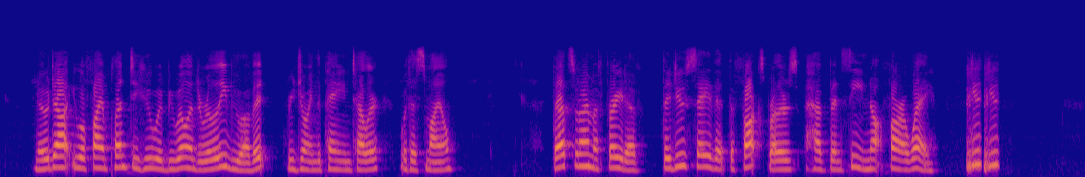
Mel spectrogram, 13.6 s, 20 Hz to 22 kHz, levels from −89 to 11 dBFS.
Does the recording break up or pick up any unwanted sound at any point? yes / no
yes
